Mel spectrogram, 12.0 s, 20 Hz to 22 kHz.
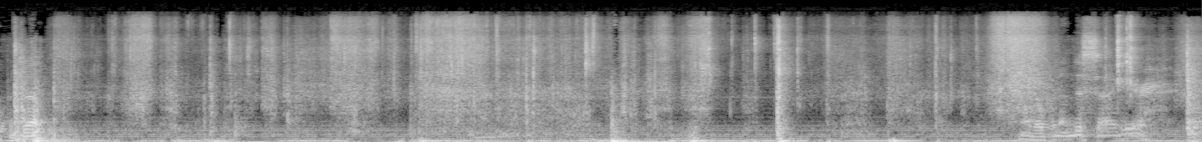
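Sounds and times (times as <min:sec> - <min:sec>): cardboard scraping and rustling: 0:00.6 - 0:07.2.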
